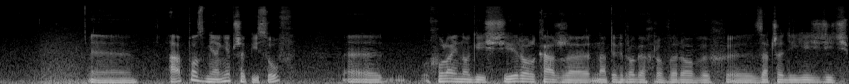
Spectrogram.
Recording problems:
garbled, watery; slightly; nothing above 15.5 kHz
wind noise on the microphone; occasional gusts; 15 dB below the speech
uneven, jittery; strongly; from 1 to 7 s

